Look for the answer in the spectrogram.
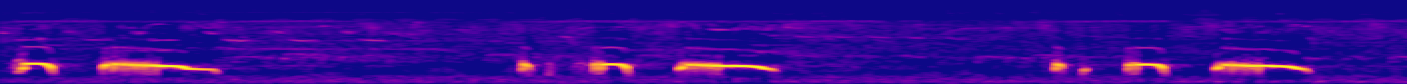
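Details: Territorial clash between a decoy spotted dove and a wild resident bird in Thailand; three clear cooing phrases, each a few quick hooting notes leading into a long, even, gently descending coo, separated by short pauses.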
